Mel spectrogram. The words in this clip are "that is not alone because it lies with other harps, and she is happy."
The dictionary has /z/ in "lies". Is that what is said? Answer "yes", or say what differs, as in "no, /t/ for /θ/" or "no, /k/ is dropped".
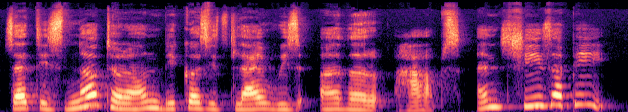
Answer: no, /z/ is dropped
